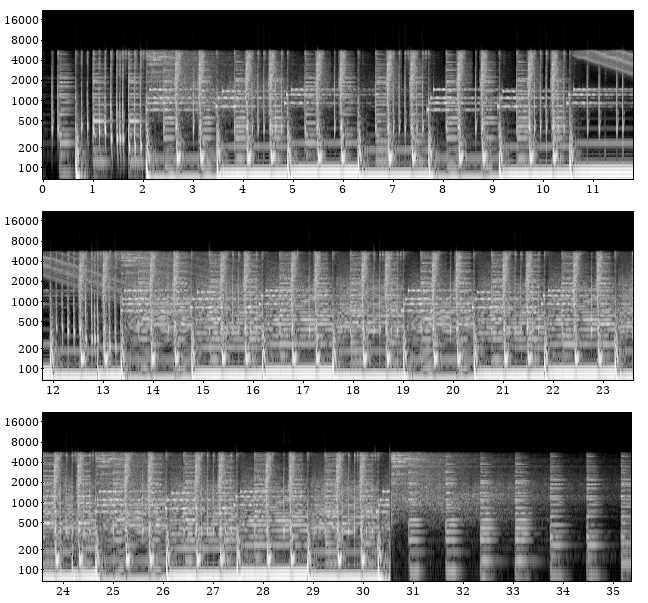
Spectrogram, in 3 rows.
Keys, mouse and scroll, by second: 1.1-1.5 scroll down 2, 2.8 click, 4.4 right click, 5.4 right click, 7.3 click, 7.6 click, 7.8 click, 9.6 scroll up 2, 11.8-12.6 scroll up 1, 13.9-14.3 scroll down 2, 19.6 click, 21.9 click, 26.0 click, 28.1 scroll up 2, 30.5 ,, 32.6 click, 34.2 right click, 34.6 right click.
